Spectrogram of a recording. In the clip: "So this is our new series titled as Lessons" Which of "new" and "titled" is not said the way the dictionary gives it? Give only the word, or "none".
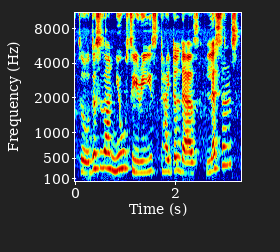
none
